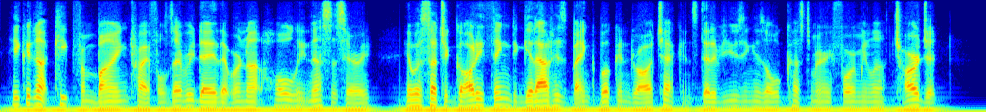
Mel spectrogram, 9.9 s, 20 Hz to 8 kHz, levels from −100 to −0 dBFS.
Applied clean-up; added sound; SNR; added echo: none; none; none; none.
